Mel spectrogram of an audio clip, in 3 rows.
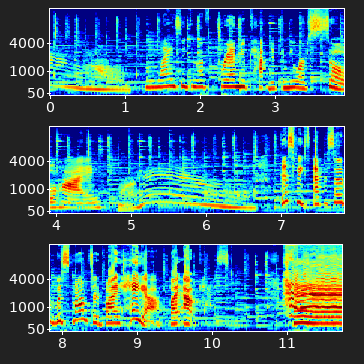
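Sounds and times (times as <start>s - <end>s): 
cat meowing: 0.0s - 1.1s, 5.0s - 6.7s
speech: 1.5s - 5.4s, 7.0s - 10.0s, 11.1s - 11.6s.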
